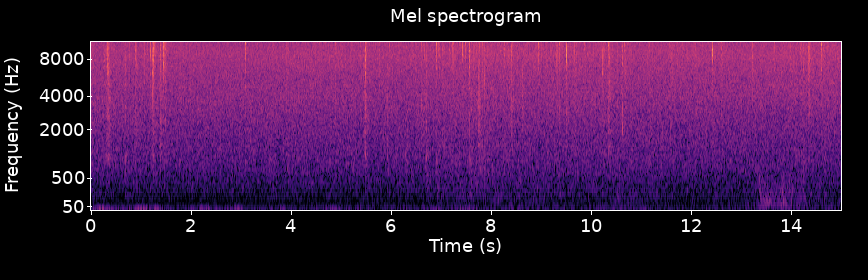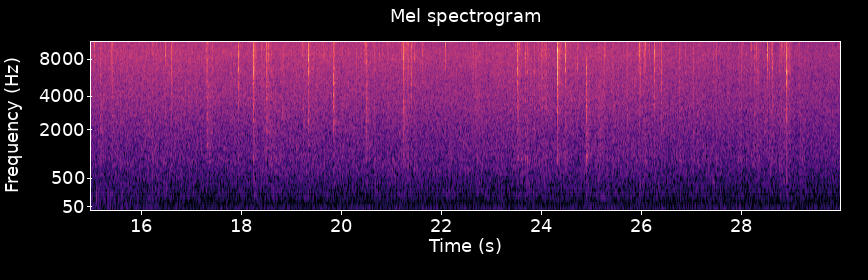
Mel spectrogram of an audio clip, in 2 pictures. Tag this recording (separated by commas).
Rain, Water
